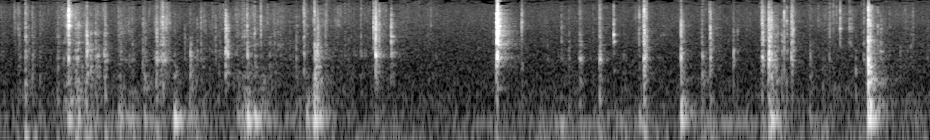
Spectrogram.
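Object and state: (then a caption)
Dry bar soap, crunchy. A solid yellow bar of dry soap held in the hand is carved with a small knife, shaving off crunchy flakes. Irregular, bright, crisp scraping crunches come in short bursts, with about twelve distinct sharp cuts standing out against the quiet between them.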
